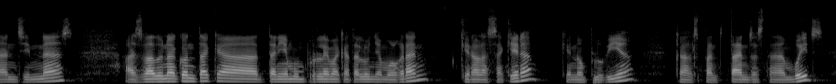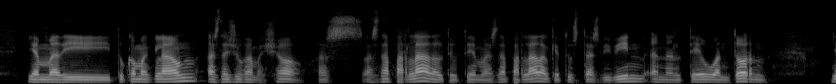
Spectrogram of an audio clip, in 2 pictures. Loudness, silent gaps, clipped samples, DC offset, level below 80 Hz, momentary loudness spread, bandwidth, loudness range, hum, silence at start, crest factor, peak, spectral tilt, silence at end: -35 LUFS; none; under 0.1%; under 0.1%; -74 dBFS; 11 LU; 16 kHz; 4 LU; none; 0 s; 22 dB; -14 dBFS; -5 dB/octave; 0 s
